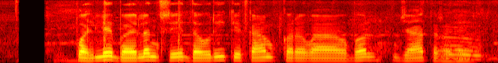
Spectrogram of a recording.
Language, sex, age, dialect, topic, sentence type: Bhojpuri, male, 25-30, Western, agriculture, statement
